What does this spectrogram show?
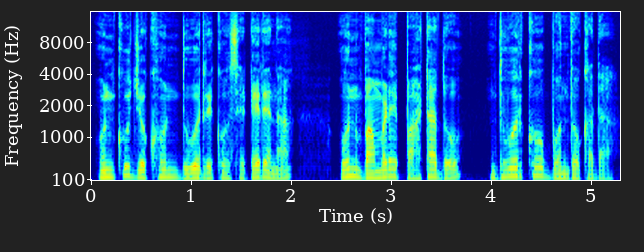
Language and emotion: Santali, neutral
